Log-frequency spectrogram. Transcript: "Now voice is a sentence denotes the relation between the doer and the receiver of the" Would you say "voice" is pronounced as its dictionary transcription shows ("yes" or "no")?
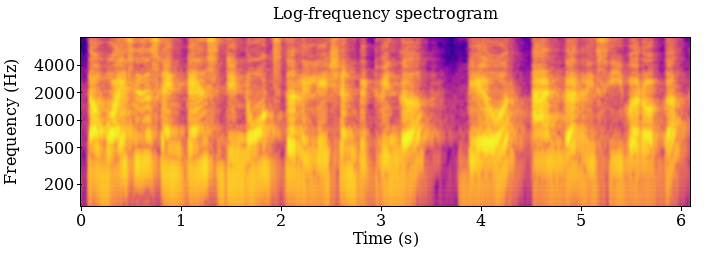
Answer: yes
